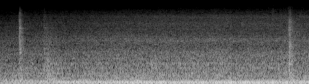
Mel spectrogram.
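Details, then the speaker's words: 1997 Land Rover Defender 90 automatic during a transmission service, with about 3 quarts of ATF added and the level not yet full, before warm-up: steady idle with a soft thunk as reverse engages. Normal engagement, no slam or flare. "Now we're just going to bring right back up to drive neutral and we should hear it engage into reverse"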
